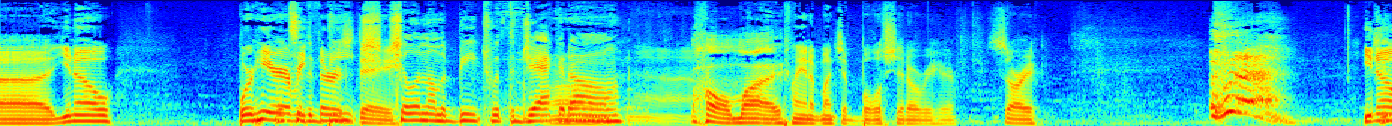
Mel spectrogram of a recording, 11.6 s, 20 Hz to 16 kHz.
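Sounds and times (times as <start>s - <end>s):
speech: 0.0s - 1.2s, 2.0s - 8.8s, 11.4s - 11.5s
stifled cough into the microphone: 10.1s - 10.9s.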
